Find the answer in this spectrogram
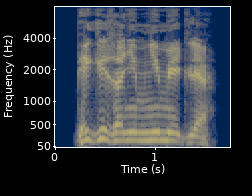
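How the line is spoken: Shouting. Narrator (Russian): крикнул Захаров

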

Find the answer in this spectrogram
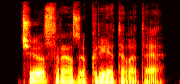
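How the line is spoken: Grumbling. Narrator (Russian): заворчал

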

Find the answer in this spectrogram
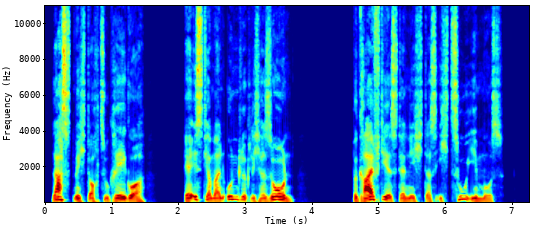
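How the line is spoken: Called out. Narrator (German): rief

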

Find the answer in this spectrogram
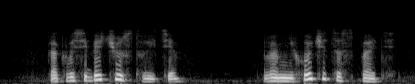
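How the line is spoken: Quiet question. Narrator (Russian): тихо спросил Гаврилова хлороформатор

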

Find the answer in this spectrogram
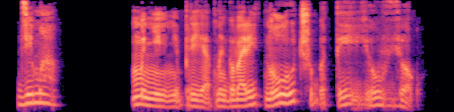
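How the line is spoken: Quiet. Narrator (Russian): негромко сказала Наташа

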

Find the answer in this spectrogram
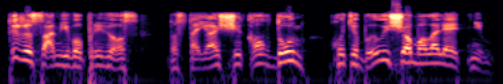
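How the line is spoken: Exasperated outburst. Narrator (Russian): Тут Аня не выдержала, понимая, что дело начинает принимать уж очень скверный характер, и выкрикнула

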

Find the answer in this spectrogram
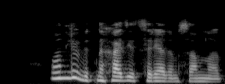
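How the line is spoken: Affectionate, gentle. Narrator (Russian): проговорил профессор ласково

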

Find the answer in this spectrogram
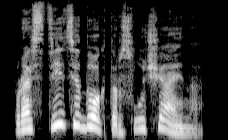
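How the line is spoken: Polite cheerful shout. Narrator (Russian): вежливо-весело крикнул мадьяр

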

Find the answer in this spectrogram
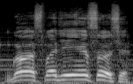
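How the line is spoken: Boy's shout. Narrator (Russian): прокричал парнишка в дверях

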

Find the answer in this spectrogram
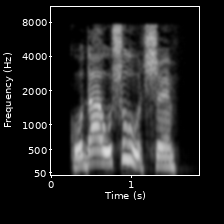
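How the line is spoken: Grumbling. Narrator (Russian): пробурчала боевая подруга

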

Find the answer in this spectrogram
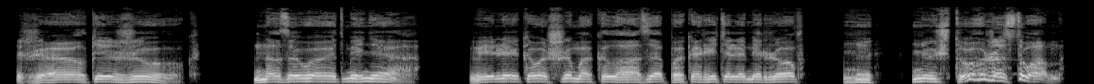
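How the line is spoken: Roaring. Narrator (Russian): взревел

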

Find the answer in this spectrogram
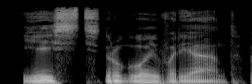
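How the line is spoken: Serpent's hiss. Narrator (Russian): прошипел змей

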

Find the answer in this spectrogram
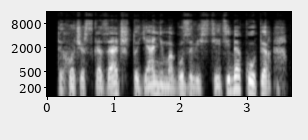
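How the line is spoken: Growling. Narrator (Russian): прорычала Вероника

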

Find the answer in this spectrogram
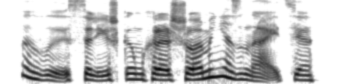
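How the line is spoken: Pouting grumble. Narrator (Russian): надув губы, буркнула правительница страны чудес

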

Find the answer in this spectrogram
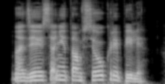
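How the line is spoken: Wry snort. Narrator (Russian): хмыкнул Доминик

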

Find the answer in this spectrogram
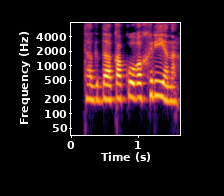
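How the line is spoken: Growled retort. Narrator (Russian): хочется мне рыкнуть в ответ

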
